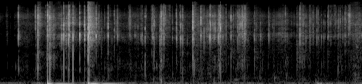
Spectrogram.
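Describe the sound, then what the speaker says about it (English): Packaging of an Amazon Echo speaker being ripped and torn open, with close, loud crinkling and sharp tearing bursts in quick irregular succession and no voices. "How do I rip this?"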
